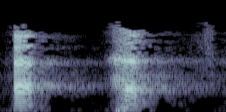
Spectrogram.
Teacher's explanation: Ha dari pangkal tenggorokan. Seperti hamzah.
